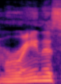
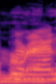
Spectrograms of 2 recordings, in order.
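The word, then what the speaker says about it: Moranis: Is it Morenus and Mor or Moran? It's like Uranus.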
